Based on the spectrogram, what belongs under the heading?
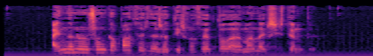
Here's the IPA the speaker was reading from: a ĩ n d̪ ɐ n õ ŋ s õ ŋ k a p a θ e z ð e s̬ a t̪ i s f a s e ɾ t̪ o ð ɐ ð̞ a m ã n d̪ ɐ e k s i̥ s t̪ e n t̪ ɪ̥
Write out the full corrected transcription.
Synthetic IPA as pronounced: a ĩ n d̪ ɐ n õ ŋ s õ ŋ k a p a θ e z ð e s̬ a t̪ i s f a θ e ɾ t̪ o ð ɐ ð̞ e m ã n d̪ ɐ e k s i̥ s t̪ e n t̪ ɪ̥

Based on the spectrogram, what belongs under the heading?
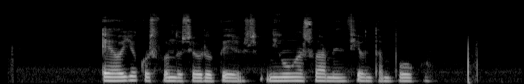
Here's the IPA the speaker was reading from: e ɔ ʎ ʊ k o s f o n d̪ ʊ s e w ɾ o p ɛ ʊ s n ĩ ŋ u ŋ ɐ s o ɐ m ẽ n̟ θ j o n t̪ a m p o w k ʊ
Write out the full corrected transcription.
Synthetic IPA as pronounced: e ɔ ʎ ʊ k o s f o n d̪ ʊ s e w ɾ o p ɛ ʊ s n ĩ ŋ u ŋ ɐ s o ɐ m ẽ n̟ θ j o n t̪ a m p o w k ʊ

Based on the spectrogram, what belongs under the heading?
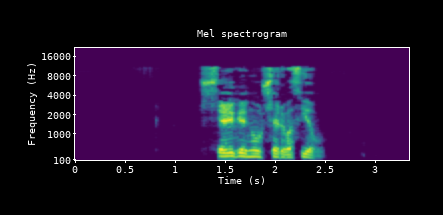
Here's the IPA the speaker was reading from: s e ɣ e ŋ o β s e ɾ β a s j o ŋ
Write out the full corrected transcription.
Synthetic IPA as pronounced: s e ɣ e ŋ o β s e ɾ β a θ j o ŋ

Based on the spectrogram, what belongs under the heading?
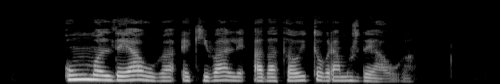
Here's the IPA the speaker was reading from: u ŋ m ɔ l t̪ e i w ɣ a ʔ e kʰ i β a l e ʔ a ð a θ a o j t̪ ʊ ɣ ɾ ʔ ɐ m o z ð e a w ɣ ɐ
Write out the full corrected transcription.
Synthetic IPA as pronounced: u ŋ m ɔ l d̪ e a w ɣ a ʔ e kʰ i β a l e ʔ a ð a θ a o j t̪ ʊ ɣ ɾ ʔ a m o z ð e a w ɣ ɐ

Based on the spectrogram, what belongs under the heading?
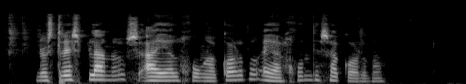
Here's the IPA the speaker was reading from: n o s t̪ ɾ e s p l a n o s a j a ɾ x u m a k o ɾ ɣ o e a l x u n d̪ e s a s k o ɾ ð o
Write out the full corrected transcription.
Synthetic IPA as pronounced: n o s t̪ ɾ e s p l a n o s a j a l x u ŋ a k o ɾ ð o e a l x u n d̪ e s a k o ɾ ð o

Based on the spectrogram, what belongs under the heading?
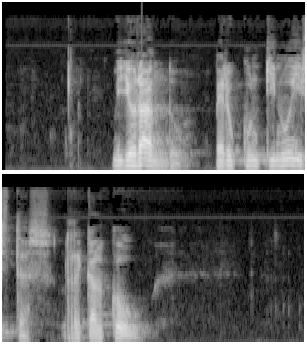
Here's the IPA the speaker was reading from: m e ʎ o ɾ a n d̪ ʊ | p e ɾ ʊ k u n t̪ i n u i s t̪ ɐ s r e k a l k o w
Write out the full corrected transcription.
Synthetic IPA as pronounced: m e ʎ o ɾ a n d̪ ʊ | p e ɾ ʊ k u n t̪ i n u i s t̪ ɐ s r e k a l k o w

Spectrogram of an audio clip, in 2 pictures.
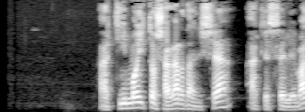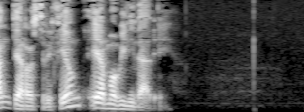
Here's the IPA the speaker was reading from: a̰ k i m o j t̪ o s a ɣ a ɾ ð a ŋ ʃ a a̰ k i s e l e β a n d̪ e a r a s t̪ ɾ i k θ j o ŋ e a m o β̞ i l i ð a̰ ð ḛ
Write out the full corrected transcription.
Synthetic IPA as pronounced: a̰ k i m o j t̪ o s a ɣ a ɾ ð a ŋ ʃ a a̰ k e s e l e β a n t̪ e a r e s t̪ ɾ i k θ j o ŋ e a m o β̞ i l i ð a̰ ð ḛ

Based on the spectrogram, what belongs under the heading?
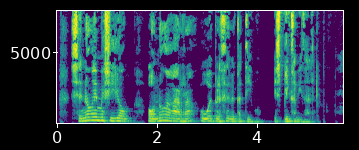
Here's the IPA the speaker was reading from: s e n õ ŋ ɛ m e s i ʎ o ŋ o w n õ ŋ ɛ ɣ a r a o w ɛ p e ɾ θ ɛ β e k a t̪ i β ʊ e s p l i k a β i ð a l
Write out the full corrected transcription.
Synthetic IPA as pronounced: s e n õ ŋ ɛ m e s i ʎ o ŋ o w n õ ŋ a ɣ a r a o w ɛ p e ɾ θ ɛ β e k a t̪ i β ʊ e s p l i k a β i ð a l

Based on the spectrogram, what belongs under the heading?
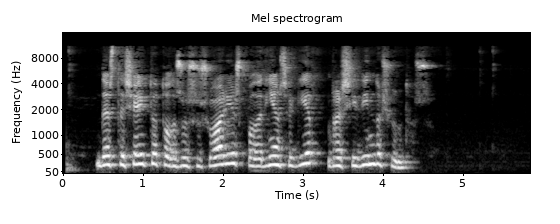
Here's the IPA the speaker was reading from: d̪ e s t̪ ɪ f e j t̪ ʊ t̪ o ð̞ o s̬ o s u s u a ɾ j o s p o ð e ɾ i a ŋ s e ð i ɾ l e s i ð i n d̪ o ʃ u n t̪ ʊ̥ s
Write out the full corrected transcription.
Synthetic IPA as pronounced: d̪ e s t̪ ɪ ʃ e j t̪ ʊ t̪ o ð̞ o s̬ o s u s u a ɾ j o s p o ð e ɾ i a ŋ s e ɣ i ɾ r e s i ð i n d̪ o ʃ u n t̪ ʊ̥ s

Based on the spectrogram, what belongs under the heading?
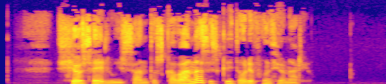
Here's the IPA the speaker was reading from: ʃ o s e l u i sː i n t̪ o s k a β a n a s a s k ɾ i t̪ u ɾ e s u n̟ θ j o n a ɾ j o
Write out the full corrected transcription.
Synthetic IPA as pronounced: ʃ o s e l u i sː a n t̪ o s k a β a n a s e s k ɾ i t̪ o ɾ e f u n̟ θ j o n a ɾ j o

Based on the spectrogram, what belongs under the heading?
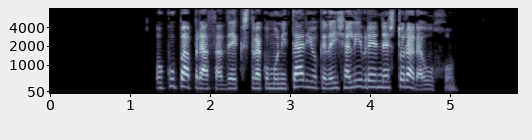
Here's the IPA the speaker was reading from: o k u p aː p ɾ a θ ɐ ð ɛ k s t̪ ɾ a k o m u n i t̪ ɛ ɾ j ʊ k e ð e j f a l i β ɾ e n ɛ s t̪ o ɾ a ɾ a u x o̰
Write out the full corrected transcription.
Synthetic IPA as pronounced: o k u p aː p ɾ a θ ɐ ð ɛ k s t̪ ɾ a k o m u n i t̪ a ɾ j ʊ k e ð e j ʃ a l i β ɾ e n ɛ s t̪ o ɾ a ɾ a u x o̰

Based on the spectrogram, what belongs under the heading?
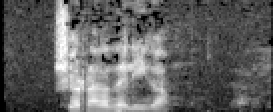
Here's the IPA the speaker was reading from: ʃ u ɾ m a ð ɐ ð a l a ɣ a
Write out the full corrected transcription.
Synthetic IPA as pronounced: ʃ o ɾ n a ð a ð e l i ɣ a

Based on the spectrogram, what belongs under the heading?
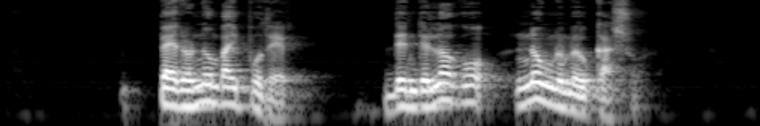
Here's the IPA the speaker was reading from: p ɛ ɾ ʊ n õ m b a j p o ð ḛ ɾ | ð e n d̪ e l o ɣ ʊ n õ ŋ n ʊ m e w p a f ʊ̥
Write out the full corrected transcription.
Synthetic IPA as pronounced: p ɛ ɾ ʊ n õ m b a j p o ð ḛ ɾ | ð e n d̪ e l ɔ ɣ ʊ n õ ŋ n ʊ m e w k a s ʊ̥

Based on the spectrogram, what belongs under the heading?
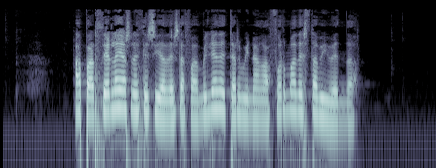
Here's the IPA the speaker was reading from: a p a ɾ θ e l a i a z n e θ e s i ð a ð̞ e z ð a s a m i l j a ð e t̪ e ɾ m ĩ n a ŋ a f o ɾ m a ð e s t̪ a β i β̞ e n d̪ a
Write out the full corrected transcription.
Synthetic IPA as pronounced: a p a ɾ θ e l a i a z n e θ e s i ð a ð̞ e z ð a f a m i l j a ð e t̪ e ɾ m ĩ n a ŋ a f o ɾ m a ð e s t̪ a β i β̞ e n d̪ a

